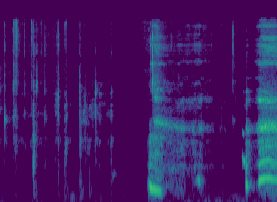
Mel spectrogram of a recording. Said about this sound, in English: This episode, it's going to be a little juicy. So let me just sip my water.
